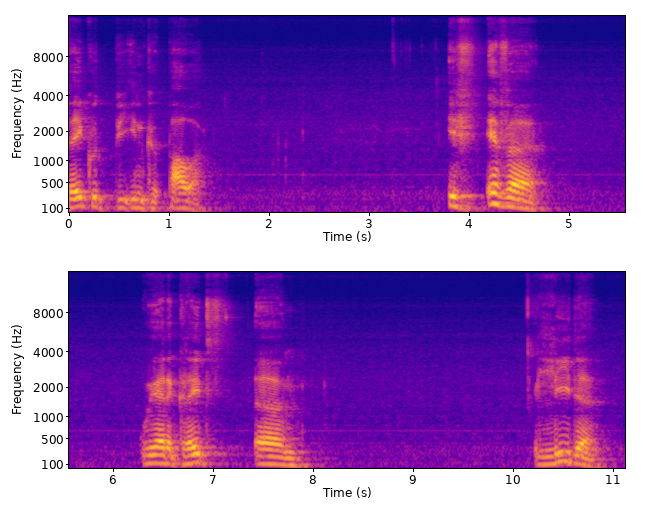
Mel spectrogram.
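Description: A middle-aged man speaks close to the microphone in short bursts with pauses.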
